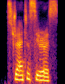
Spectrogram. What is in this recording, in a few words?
"stratocirrus", Indian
